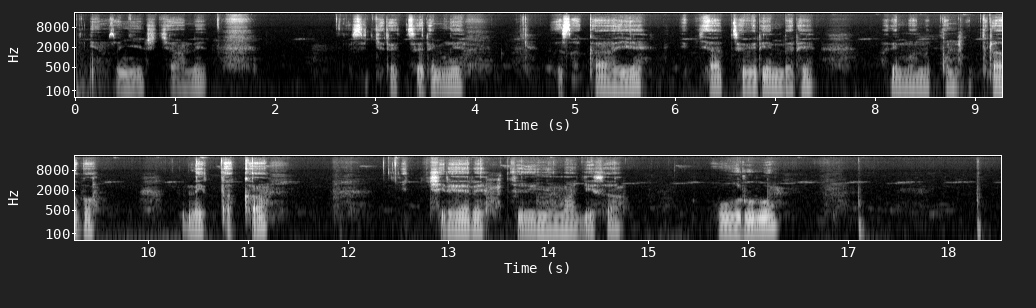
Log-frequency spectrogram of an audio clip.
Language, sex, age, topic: Kinyarwanda, male, 25-35, government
